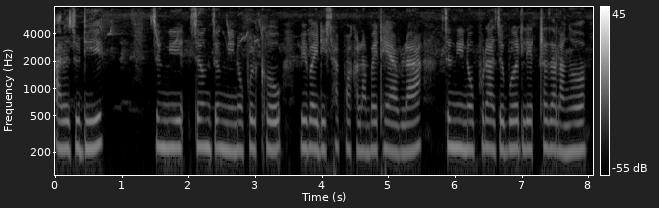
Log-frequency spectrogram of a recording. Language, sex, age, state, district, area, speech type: Bodo, female, 18-30, Assam, Baksa, rural, spontaneous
